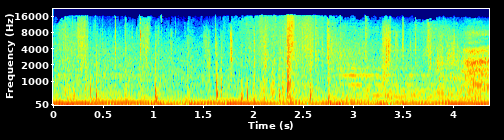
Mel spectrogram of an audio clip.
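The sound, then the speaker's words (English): Hurried footsteps of a woman running away while holding groceries, many quick uneven impacts in a dense, continuous stream. “Veronica runs away from the three men, holding on to her groceries. Not used to running or evading people this way, Veronica slips a few times.”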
